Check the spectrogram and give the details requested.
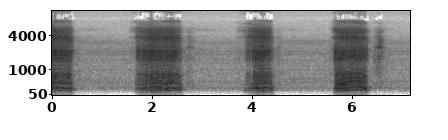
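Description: Loud, rough snores recur in regular bursts, about four in seven seconds, each a harsh rattling breath: snoring.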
